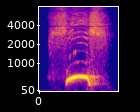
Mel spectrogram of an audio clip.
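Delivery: high exasperated exclamation; exasperated sheesh. Real, not acted. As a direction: throw up your hands, sheesh. Exasperated at educators' excuses.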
